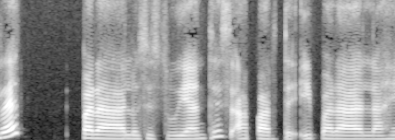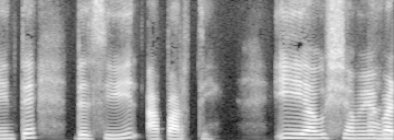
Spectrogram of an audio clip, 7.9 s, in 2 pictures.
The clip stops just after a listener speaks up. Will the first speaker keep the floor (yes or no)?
yes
